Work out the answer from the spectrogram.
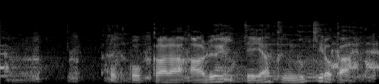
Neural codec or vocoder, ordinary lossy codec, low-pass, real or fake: codec, 16 kHz, 8 kbps, FunCodec, trained on LibriTTS, 25 frames a second; none; none; fake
